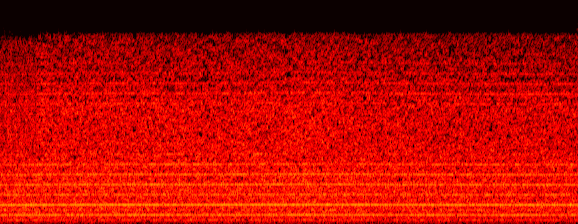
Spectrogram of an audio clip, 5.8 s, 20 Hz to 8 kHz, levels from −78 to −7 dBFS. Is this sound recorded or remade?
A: recorded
